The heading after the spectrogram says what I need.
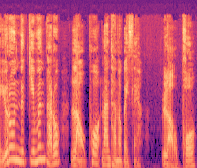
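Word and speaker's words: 老婆: 라오스 할 때 라오. 맞아요. 그리고 그다음에 포. 포는 가볍게 점 찍듯이 포. 라오포.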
